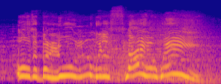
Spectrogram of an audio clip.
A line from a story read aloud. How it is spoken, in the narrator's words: cried Oz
